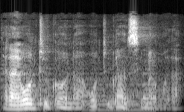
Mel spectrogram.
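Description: A man playing a devoted, earnest grown son in a melodrama, speaking in halting, repetitive phrases. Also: sits low, big pitch swings, a little mellow, soft background music. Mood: hesitant, pleading. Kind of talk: melodramatic screen acting. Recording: clear background noise, room ambience.

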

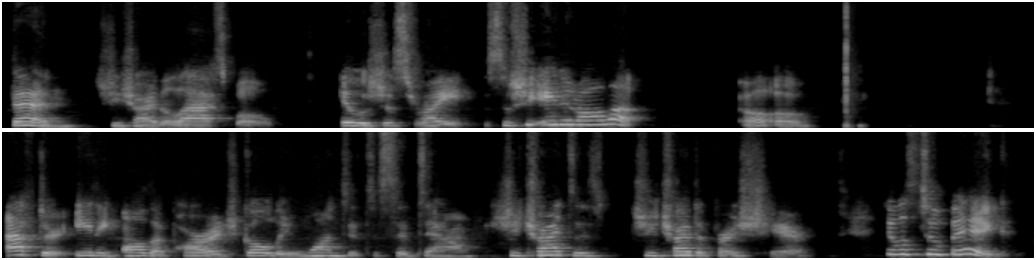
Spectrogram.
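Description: A young woman reads a children's story aloud in a fairly high voice with a husky edge. She speaks as a preschool teacher to little listeners, on a laptop mic in a room at home. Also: poor audio. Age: young adult. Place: small indoor room at home. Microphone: laptop video call.

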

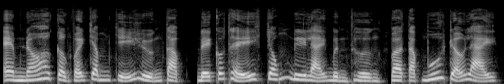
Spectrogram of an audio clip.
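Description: A woman voicing a kind, grateful mother of a schoolgirl in an animated cartoon. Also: medium pitch, normal speed, dry recording, voice pushed down, close to an everyday voice. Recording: music behind the voice.

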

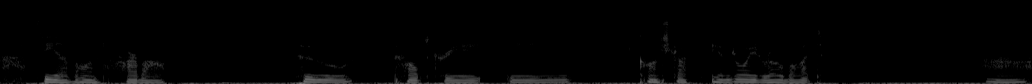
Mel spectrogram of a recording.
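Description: Slow, halting low-voiced man playing a shaken witness. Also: little pitch movement, mellow. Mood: grave, deliberate. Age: middle-aged. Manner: halting, hesitant, subdued, deliberate. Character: shaken middle-aged male doctor, alien abduction witness, solemn. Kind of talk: slow ASMR roleplay deposition. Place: indoors, seated at a desk.

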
